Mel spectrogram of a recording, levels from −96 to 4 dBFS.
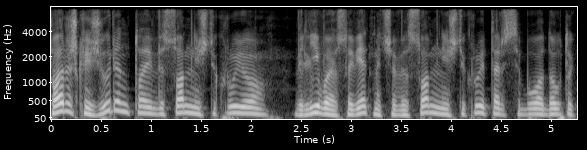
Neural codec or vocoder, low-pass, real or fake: none; 7.2 kHz; real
